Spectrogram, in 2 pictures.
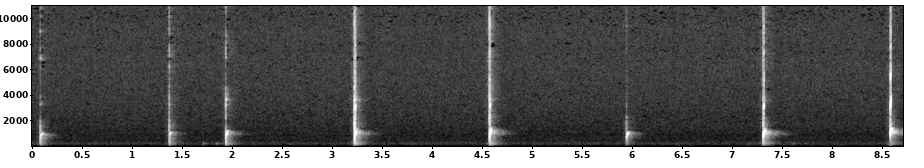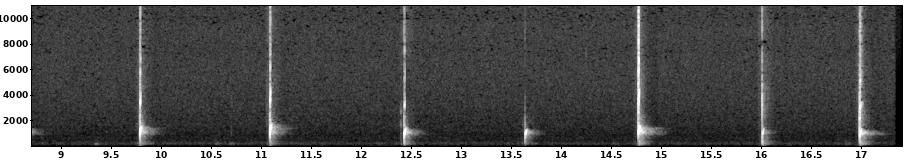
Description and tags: Popping noises of varying volume.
